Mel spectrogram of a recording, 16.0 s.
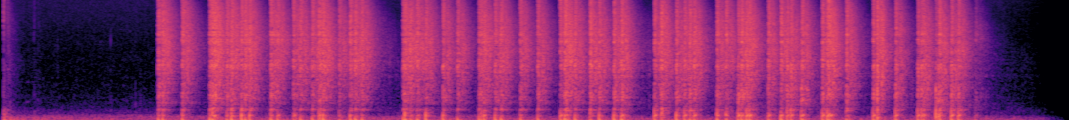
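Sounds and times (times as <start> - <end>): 
firecracker: 2.4 - 15.1.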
